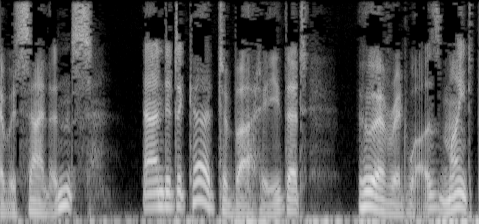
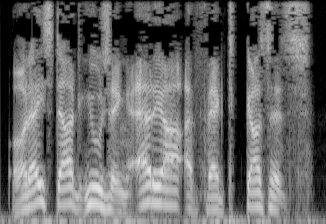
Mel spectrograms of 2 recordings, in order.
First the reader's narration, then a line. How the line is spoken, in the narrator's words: said Bari, making his voice harder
